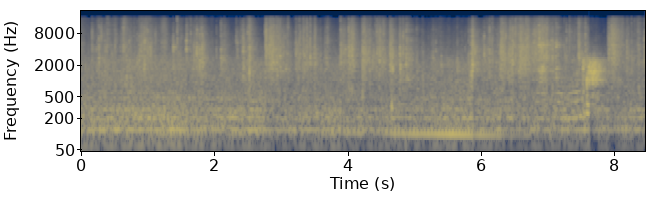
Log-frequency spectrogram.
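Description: Packaging crinkling and rustling in irregular crackles as parts are handled and unwrapped from a box.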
